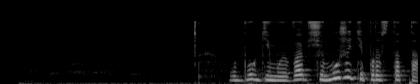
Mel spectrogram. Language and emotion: Russian, angry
